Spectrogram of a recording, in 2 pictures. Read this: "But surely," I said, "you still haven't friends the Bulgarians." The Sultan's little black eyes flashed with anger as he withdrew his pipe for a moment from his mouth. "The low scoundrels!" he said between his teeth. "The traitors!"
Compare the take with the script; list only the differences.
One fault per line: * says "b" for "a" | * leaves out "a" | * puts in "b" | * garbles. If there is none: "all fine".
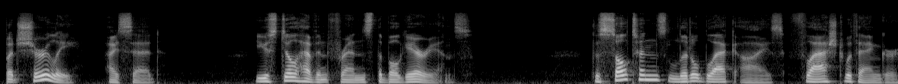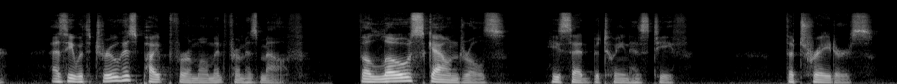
all fine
